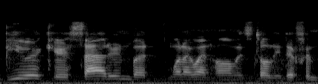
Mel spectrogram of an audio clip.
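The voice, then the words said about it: Canadian accent with British twang. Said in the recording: “how long did it take to develop that accent? ... people think I'm Irish. People think I'm from Australia. ... I thought I still had the Canadian accent, but I guess I've got a bit of the twang”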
